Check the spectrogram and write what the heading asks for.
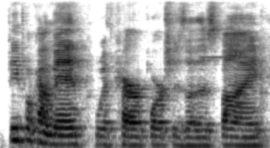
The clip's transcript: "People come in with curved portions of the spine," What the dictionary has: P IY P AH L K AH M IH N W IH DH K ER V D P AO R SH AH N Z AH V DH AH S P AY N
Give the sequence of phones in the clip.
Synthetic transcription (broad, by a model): P IY P L K AH M IH N W IH DH K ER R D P AO R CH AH Z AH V DH AH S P AY N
